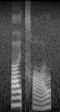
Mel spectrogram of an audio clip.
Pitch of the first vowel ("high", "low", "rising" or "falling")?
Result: high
